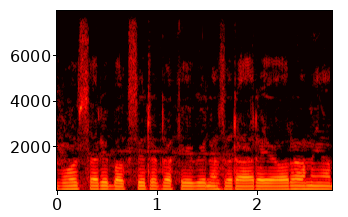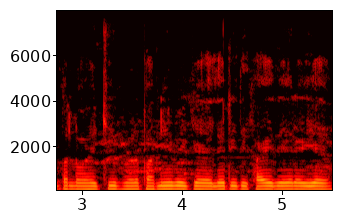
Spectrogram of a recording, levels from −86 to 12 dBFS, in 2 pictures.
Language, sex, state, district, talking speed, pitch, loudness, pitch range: Hindi, male, Chhattisgarh, Jashpur, 240 wpm, 140 Hz, -31 LUFS, 135-145 Hz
